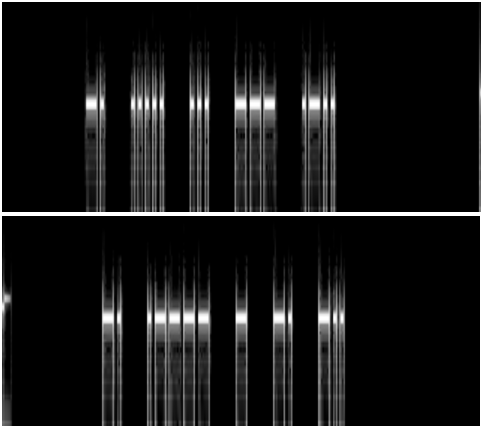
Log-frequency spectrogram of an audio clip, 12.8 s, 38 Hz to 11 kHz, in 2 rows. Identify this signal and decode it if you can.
Morse code, heard as a keyed tone, about 25 wpm, spaced as for 16 wpm, 690 Hz. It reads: N5SOL N1TND
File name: Lesson 15g - Number 5 - Call Signs 25wpm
